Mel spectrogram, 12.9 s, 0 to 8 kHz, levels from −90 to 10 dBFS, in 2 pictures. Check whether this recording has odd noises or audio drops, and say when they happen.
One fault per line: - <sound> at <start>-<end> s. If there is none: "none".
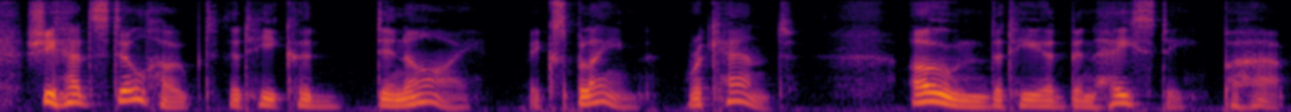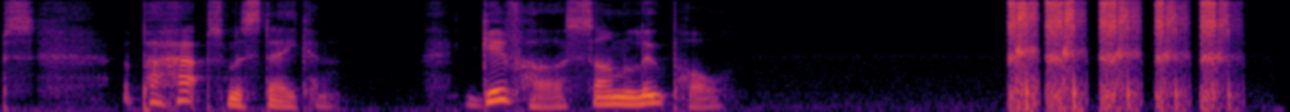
- laugh at 11.5-12.7 s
